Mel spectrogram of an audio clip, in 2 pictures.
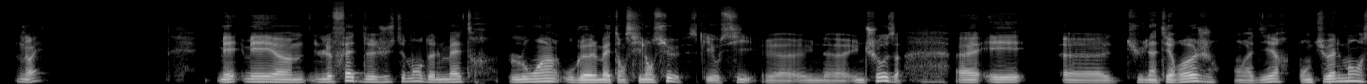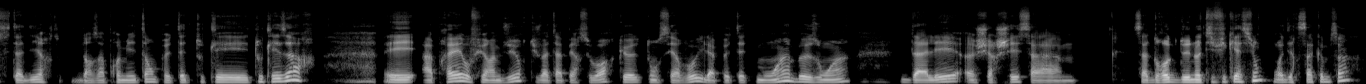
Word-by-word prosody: Mouais. 135 +8 -3 1.7
Mais 115 +2 +2
mais 125 -1 +4
hem, 115 -1 +3
le 120 +2 0
fait 170 +6 +2
de, 125 -2 0
justement, 130 +5 -4
de 125 -3 0
le 115 - -1
mettre 120 +2 -3
loin 130 +5 +2
ou 105 -2 -5
de 105 - +7
le 105 - +7
mettre 105 -1 +3
en - - -2
silencieux, 115 +5 +1
ce - - -15
qui 100 - -5
est - - 0
aussi, 100 +3 -5
heu, 90 0 -4
une, 95 -1 -5
heu, 85 -3 -5
une 100 0 -3
chose, 165 +5 +2 0.6
heu 110 0 +2
et 110 0 0 0.4
heu, 95 -2 -2
tu 110 - -7
l'interroges, 115 +5 +2 0.2
on 100 - -7
va 95 - -3
dire 120 +6 -2
ponctuellement. 135 +9 +1
C'est-à-dire 110 -2 -2 0.2
dans 90 +2 -6
un 95 - -3
1er 100 -1 -2
temps 120 +3 -2
peut-être 100 -1 -4
toutes - - -12
les 105 -1 +3
toutes 130 0 -4
les 140 +5 +4
heures 195 -2 +2 0.7
et 105 0 +3
après 125 +9 +3
au 150 - +4
fur 105 -2 -2
et - - +2
à - - -1
mesure, 135 - -2
tu 105 - -13
vas 95 -2 0
t'apercevoir - - -3
que 110 -1 +2
ton 105 -1 -6
cerveau, 100 - -1
il 140 - 0
a - - 0
peut-être 95 - -6
moins 105 +11 +1
besoin 115 -1 0 0.5
d'aller, 105 +6 +3
heu, 100 - 0
chercher 105 +4 +2
sa, 90 -6 -2
mmh, 85 0 -9 0.6
sa - - 0
drogue 105 +2 +5
de 110 +1 +6
notification, 115 - +2
on - - -3
va 105 - +1
dire 110 0 -4
ça 115 - +1
comme 120 +1 -4
ça. 175 - -1
110 Hz, 175 wpm, -24 LUFS, 100-125 Hz, 1.7 s, de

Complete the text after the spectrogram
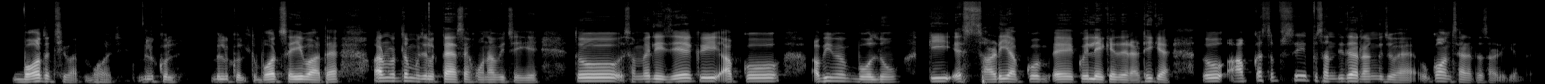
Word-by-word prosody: बहुत 120 +6 +5
अच्छी 120 -3 -8
बात 105 - -9
है। - - -17
बहुत - - -10
अच्छी, - - -28 0.2
बिल्कुल, 120 -3 -6 0.4
बिल्कुल 120 -4 -4
तो - - -11
बहुत 120 +2 +4
सही 125 0 +4
बात 115 -3 +3
है 120 +1 +2 0.4
और 155 - +7
मतलब 160 +1 -1
मुझे 135 -3 -2
लगता 125 0 +3
है 120 - +8
ऐसा 115 - -3
होना 110 0 -5
भी 115 - -6
चाहिए। 105 -2 -7 0.4
तो, 160 0 +4
समझ 130 +1 -4
लीजिए 130 +4 +3
कि 155 +1 +2
आपको 125 +4 -2 0.6
अभी 160 +2 +1
मैं 155 -1 -3
बोल 120 -1 0
दूँ, 120 0 -4 0.4
कि 295 +1 +2 0.2
इस - - -3
साड़ी 125 +4 +2
आपको 125 +2 0
अ, 125 0 +1
कोई 130 - +2
लेके 125 -1 +3
दे 110 - 0
रहा 100 - -1
है, 105 - -7
ठीक 145 +3 -3
है? - - +2 0.3
तो 150 +2 +2 0.2
आपका 145 +5 -2
सबसे 195 +3 -6
पसंदीदा 140 -1 +1
रंग 125 0 -7
जो 115 - -4
है, 105 - -5
वो - - -12
कौन-सा 140 -5 -2
रहता 100 0 -8
है - - -10
साड़ी - - -13
के - - -21
अंदर? - - -29
125 Hz, 220 wpm, -25 LUFS, 115-145 Hz, 0.6 s, है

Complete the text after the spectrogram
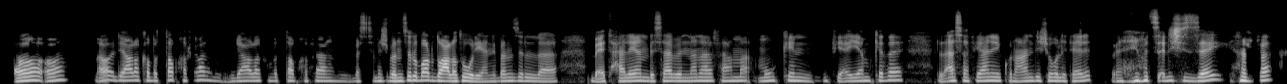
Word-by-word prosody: آه، 180 +5 +5
آه، 185 +5 +1 0.3
آه، 200 +1 +1
ليه 185 -1 -2
علاقة 185 +1 0
بالطبخ 175 +1 -2
فعلًا، 190 -5 -4
ليه 160 +3 -3
علاقة 170 0 -2
بالطبخ 165 0 -4
فعلًا، 160 -2 -2 0.2
بس 145 +2 -8
مش 160 0 -3
بانزله 160 +5 +3
برضه 180 -2 +4
على 160 -1 +7
طول 155 -2 +3
يعني، 135 +1 -2
بانزل 155 -3 -2 0.3
بقيت 140 -3 0
حاليًا 160 +3 +2
بسبب 160 0 0
إن 155 0 0
أنا 170 +1 +1
فاهمة، 165 +1 -3
ممكن 170 -1 -2 0.2
في - - -5
أيام 160 +3 0
كده 190 +4 -1 0.4
للأسف 165 +1 0
يعني، 170 +1 +3
يكون 155 -3 -4
عندي 160 +4 0
شغل 165 -1 0
تالت، 165 +6 -1 0.2
ما 150 +4 +2
تسأليش 175 +1 +3
إزاي، 170 +7 +2 0.2
عارفة، 180 +4 +3
165 Hz, 180 wpm, -22 LUFS, 155-175 Hz, 0.4 s, على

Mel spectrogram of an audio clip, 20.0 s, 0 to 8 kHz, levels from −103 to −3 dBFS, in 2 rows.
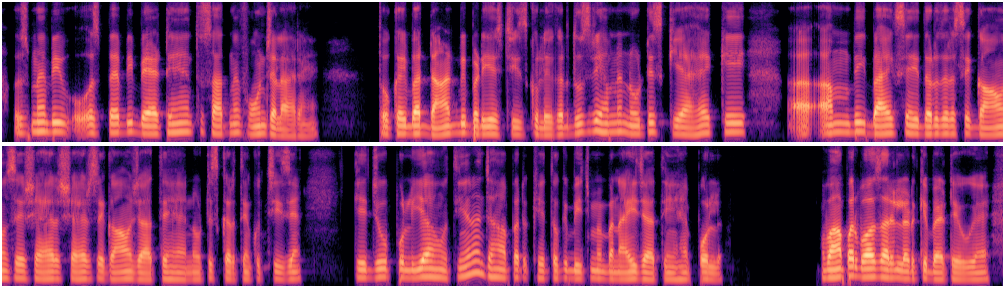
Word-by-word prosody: उसमें 150 +4 -1
भी 150 0 +4
उस 130 -3 -3
पे 135 - +4
भी 145 +2 -4
बैठे 120 -1 +3
हैं 145 +1 -1
तो 150 - -14
साथ 120 -4 +2
में 140 - -3
फ़ोन 120 -2 -3
चला 95 -6 +1
रहे 90 0 -9
हैं। 95 - -16 0.6
तो - - 0
कई 120 -1 +4
बार 125 +1 +7
डांट 115 +2 +3
भी 140 - +1
पड़ी 120 -2 +1
है 115 - +4
इस 115 -1 -5
चीज़ 105 -2 -5
को 115 - -4
लेकर। 105 +1 -1
दूसरी 145 +7 -2
हमने 145 +1 -1
नोटिस 140 +2 -2
किया 115 -3 -1
है 120 +5 -1
कि 145 +3 -2 0.5
अ - - -16
अ, - - +1
हम 140 +1 0
भी 150 0 +1
बाइक 120 +1 +5
से 130 - 0
इधर-उधर 120 +1 +1
से 125 +2 +2
गाँव 110 +2 +2
से 115 0 -1
शहर, 105 0 -1
शहर 105 0 -1
से 110 +2 -4
गाँव 105 +2 0
जाते 100 +1 -2
हैं। 100 -1 -5
नोटिस 100 +3 -6
करते 105 +1 -4
हैं - - -8
कुछ - - -13
चीज़ें, 105 -1 -4 0.6
कि 125 -1 -1
जो 125 +2 -2
पुलियाँ 125 +2 +2
होती 125 +2 -5
हैं 160 - -1
ना? 200 +1 -1
जहाँ 130 -8 -2
पर 125 - -2
खेतों 115 -1 -5
के 120 - -8
बीच 110 +1 -6
में 110 -2 -4
बनाई 105 0 0
जाती 100 -1 -1
हैं 100 +1 -6
पुल, 100 -2 -1 1.0
वहाँ 125 +2 +8
पर 150 - +7
बहुत 130 -1 +8
सारे 125 -2 +5
लड़के 110 -1 0
बैठे 100 -1 0
हुए 95 0 -2
हैं। 100 0 -5
120 Hz, 230 wpm, -24 LUFS, 105-130 Hz, 1.0 s, वहाँ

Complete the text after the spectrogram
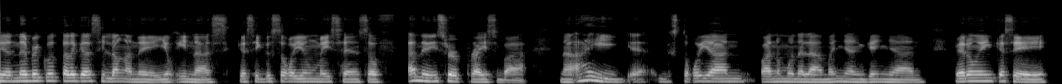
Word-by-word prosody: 'yon, 150 -1 +4
never 155 +1 +5
ko 165 +1 -1
talaga 155 -1 +5
silang 140 -4 -2
ano, 120 -1 -1
eh, 110 0 0
'yong 120 - -7
inask. 115 -2 -3
Kasi 130 0 -3
gusto 135 0 -3
ko 135 - +1
'yong 135 0 0
may 125 -1 0
sense 120 -2 -4
of 115 -1 +1 0.2
ano, 175 -1 +4
'yong 150 -1 +3
surprise 120 -6 +2
ba, 95 -1 -3 0.3
na 115 -1 -2
ay, 140 -12 0
ga - - -6
"Gusto 125 -1 -8
ko 140 - 0
'yan, 135 +3 0
pa'no 125 +1 -1
mo 130 - -1
nalaman 120 0 0
'yan?" 120 -2 -2
ganyan. 115 -2 -3 0.2
Pero 150 +3 +4
ngayon 155 0 +3
kasi, 120 -6 +3
125 Hz, 190 wpm, -24 LUFS, 115-145 Hz, 0.3 s, never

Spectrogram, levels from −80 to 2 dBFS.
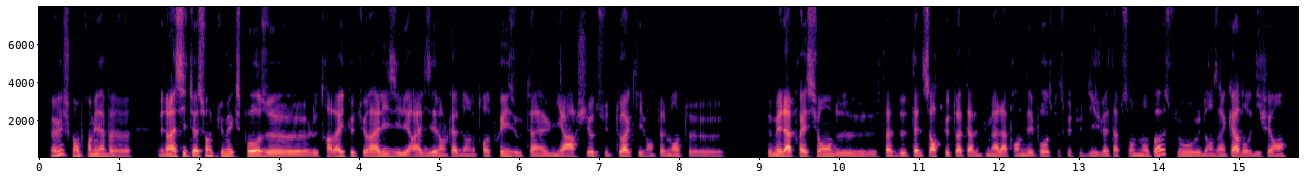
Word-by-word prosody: Oui, - - +1
oui, 235 - +1
je 210 - -13
comprends 155 -6 -1
bien 130 +2 +1
be 90 -7 -3 0.4
mais - - -5
dans - - +6
la 140 - +9
situation 145 +3 +3
que 155 - -7
tu 135 - -2
m'exposes, 135 +2 +5
heu, 105 -1 +2
le 105 0 -5
travail 125 - +2
que 120 - -6
tu 110 0 -4
réalises, 115 +3 +2
il 105 -1 -1
est 105 - +1
réalisé 105 +3 0
dans 115 - 0
le - - -8
cadre 115 0 -1
dans 115 - -7
l'entreprise 115 +3 -4
où - - -7
tu - - -14
as 100 0 -1
une 100 0 -5
hiérarchie 110 0 0
au-dessus 115 -2 -2
de 100 - -19
toi 125 0 +4
qui, - - -16
éventuellement, 105 +3 -5
te, - - -9
heu, 90 -1 -9 0.5
te - - -4
met 120 +3 +4
la 125 -1 +10
pression 130 +2 +1
de, 110 - -4
heu, 100 -1 -6
enfin, 90 - 0
de 105 +2 -4
telle 105 +1 +2
sorte 125 +4 +3
que - - -1
toi 115 +1 +1
tu - - 0
as - - +3
du 100 +1 -9
mal 115 0 +1
à 110 - +2
prendre 105 0 -6
des 105 - -3
pauses 120 +3 -3
parce 90 - -28
que 95 - -12
tu - - -23
te - - -19
dis: 110 +2 -8
«Je 100 - -11
vais 105 - -1
être 105 - -12
absent 105 +1 -7
de - - -5
mon 110 +2 -3
poste» 235 - 0
ou 115 -2 -3
dans 105 -2 -8
un 105 - -4
cadre 110 0 +1
différent? 110 +2 -5
110 Hz, 290 wpm, -23 LUFS, 105-120 Hz, 0.5 s, la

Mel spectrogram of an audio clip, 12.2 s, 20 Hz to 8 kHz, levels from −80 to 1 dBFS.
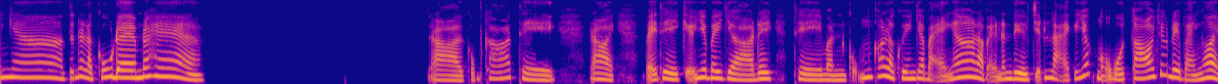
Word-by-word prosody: nha, 265 -3 0
tính 240 +3 -3
ra 290 - +1
là 235 - +1
cú 265 +7 0
đêm 260 -1 +5
đó 295 - +5
ha. 280 - +1 2.2
Rồi, 175 -2 -2
cũng 160 - -11
khó 230 +2 -4
thiệt. 180 -6 -2 0.3
Rồi, 200 -4 0 0.3
vậy 185 - +1
thì, 210 -3 +2
kiểu 195 - -3
như, 260 +2 +4
bây 250 -2 +2
giờ 190 -6 +1
đi, 220 +1 +2 0.2
thì 185 -4 0
mình 175 -1 -1
cũng 255 +9 -1
có 315 +3 -2
lời 285 - +4
khuyên 230 -1 +1
cho 230 - 0
bạn 205 - -4
á 280 +3 +3
là 250 -5 +2
bạn - - -5
nên 220 +2 +1
điều 210 -3 +5
chỉnh 255 +6 -3
lại 225 - -2
cái 235 - -3
giấc 340 -2 -2
ngủ - - -2
buổi 190 0 0
tối 230 +6 +1
trước 350 +1 -4
đi 270 -3 +3
bạn 185 -3 -3
ơi. 255 0 +4
230 Hz, 215 wpm, -22 LUFS, 195-265 Hz, 2.2 s, đêm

